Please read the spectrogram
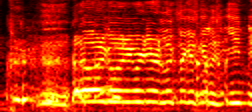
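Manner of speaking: high squealing fake panic; mock scared squeal. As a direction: squeal like a frightened kid. Mocking scared caller, high voice.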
